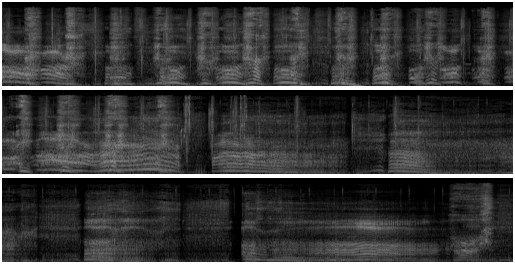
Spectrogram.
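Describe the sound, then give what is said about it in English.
A beast in a video game featuring a chimera roars and groans: many rapid, rhythmic guttural vocal bursts at first, then longer, drawn-out moaning calls, loud throughout with no other sound. “That's the sound of a pleased beast.”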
